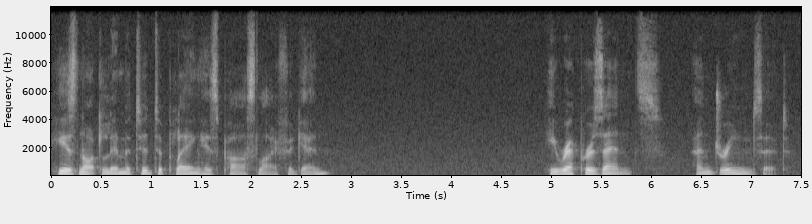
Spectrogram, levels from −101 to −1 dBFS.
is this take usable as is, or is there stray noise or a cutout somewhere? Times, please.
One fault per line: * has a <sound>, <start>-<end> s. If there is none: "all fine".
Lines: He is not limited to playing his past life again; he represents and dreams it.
all fine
